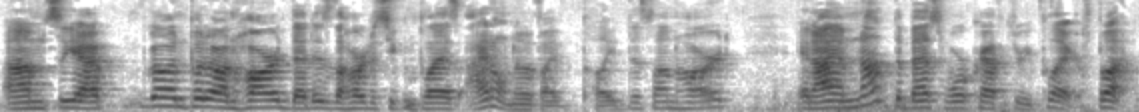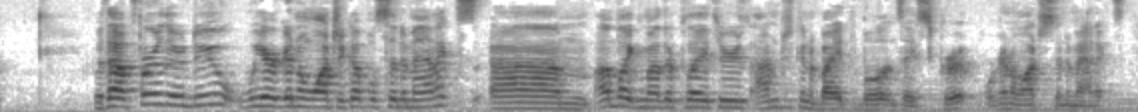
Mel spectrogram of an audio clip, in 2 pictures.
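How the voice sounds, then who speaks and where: A man's voice: high-pitched, fast talker, pushed and bright, a little hiss or hum. A young man hosting a game playthrough, chatting casually in an informal, rambling way. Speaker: gaming channel host. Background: faint game music.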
